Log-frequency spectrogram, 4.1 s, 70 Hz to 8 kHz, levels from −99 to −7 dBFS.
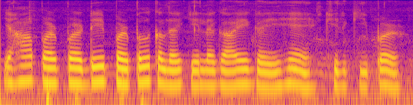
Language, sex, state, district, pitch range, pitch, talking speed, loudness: Hindi, female, Arunachal Pradesh, Longding, 160-190 Hz, 170 Hz, 160 wpm, -17 LUFS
